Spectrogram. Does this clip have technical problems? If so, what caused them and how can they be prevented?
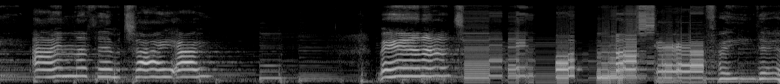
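Yes. From 4.65 to 7.06 s the sound takes on robotic sound from repeated short buffers: a rigid, metallic buzz fixed at 100 Hz. The likely cause is new audio arriving too seldom, so the software keeps replaying the last 10 ms while most of the real audio is skipped. Unlike plain dropouts, the gaps are filled rather than silent, and the steady pitch sets it apart from flanging. Larger buffers and steadier delivery would prevent it.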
